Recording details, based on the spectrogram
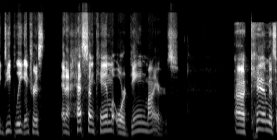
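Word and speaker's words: Hye-Seong Kim: Hye-Sung Kim. I want to kind of put an emphasis on that. It's spelled Hye, but it is pronounced like Heh. Hye-Sung Kim, 2 for 4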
